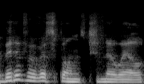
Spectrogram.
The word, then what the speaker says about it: Noel: dramatic noel till and a lot of people don't know how to pronounce his name and he would it would drive him crazy if people called him knoll and he'd say noel and then i've heard people call him tile and you know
